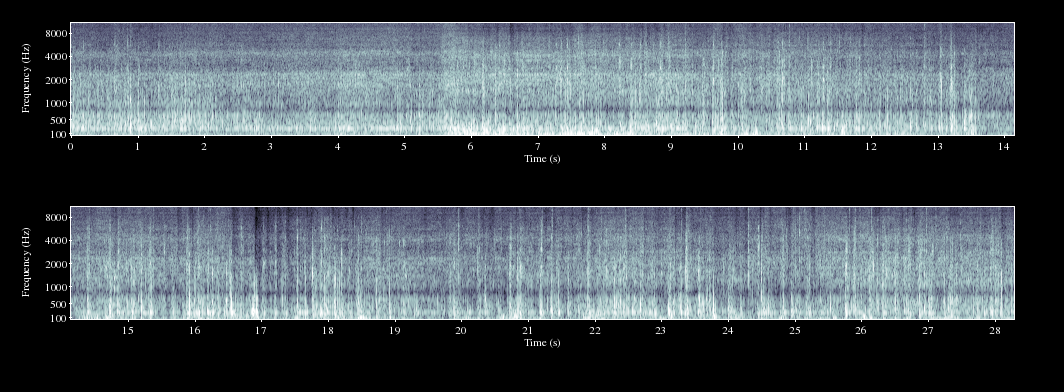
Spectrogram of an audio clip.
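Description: Wind buffeting the microphone during a ride, with steady rushing noise and frequent knocks and rattles from bumps, busiest about halfway through.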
